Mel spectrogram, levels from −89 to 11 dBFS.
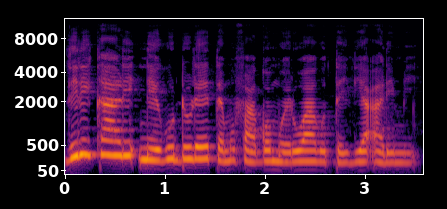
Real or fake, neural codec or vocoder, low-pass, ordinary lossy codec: real; none; 10.8 kHz; none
